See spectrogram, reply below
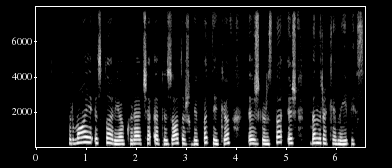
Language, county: Lithuanian, Šiauliai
